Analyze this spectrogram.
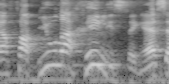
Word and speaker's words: Hillesheim: com a namorada dele, que é a Fabiola Hillissen. Essa é a pronúncia do nome dela, né?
